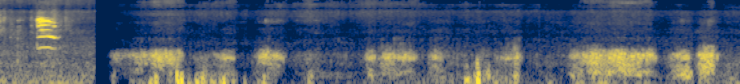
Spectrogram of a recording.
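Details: A single clear, bending meow from a homeless street cat, then a series of soft low rumbling, purr-like bursts and handling noises close by.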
